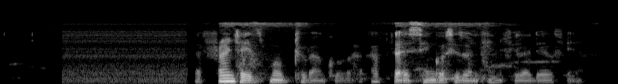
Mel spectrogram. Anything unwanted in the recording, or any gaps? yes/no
no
